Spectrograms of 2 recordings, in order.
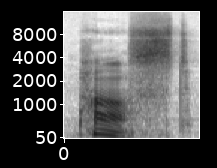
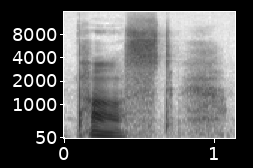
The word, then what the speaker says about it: passed: congratulate you as well be careful of the pronunciation of past the past tense of the verb to pass it sounds like the ed sounds like a t sound like a t sound past past i passed my exam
